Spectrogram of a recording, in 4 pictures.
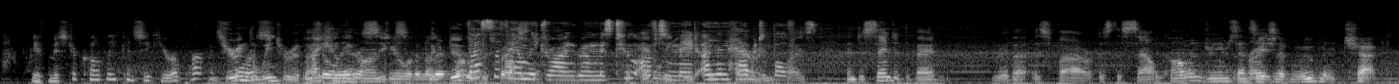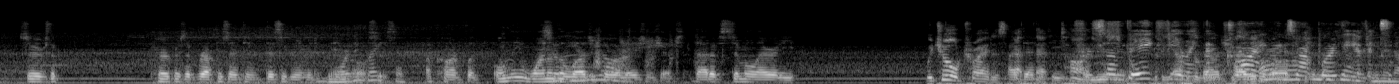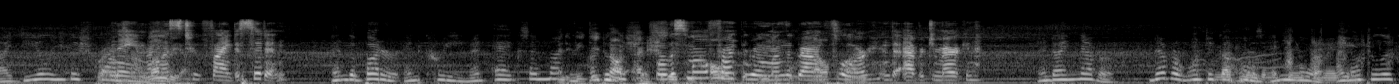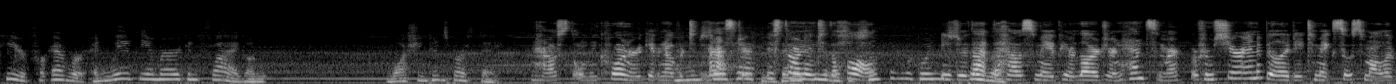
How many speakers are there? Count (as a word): four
